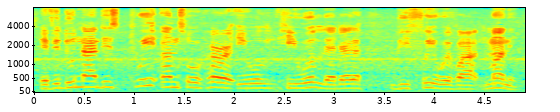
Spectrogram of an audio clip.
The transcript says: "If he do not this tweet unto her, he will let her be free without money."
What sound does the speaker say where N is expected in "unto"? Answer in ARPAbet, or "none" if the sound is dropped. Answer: N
